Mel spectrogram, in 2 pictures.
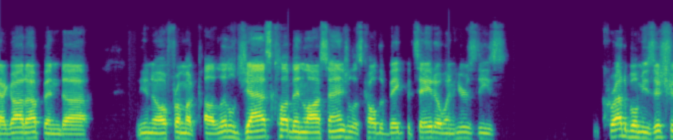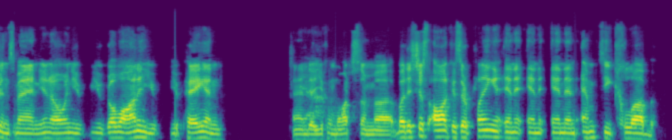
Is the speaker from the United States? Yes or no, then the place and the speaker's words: no; Canada; moved away; I'm from Canada originally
